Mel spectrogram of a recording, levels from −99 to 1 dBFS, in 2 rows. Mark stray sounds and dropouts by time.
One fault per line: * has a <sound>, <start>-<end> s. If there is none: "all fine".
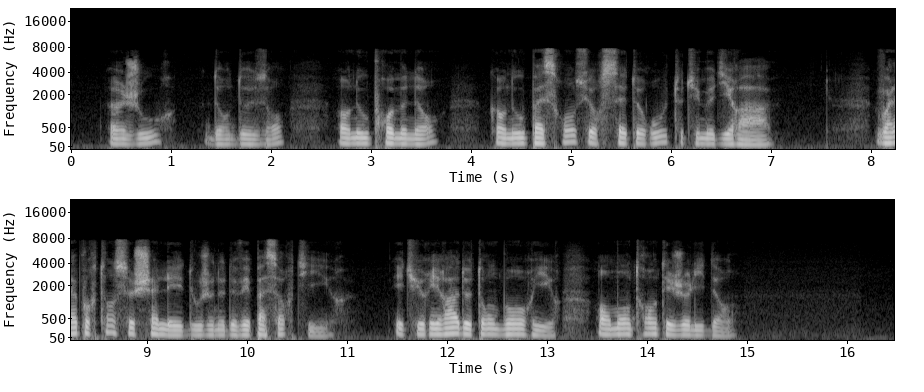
all fine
